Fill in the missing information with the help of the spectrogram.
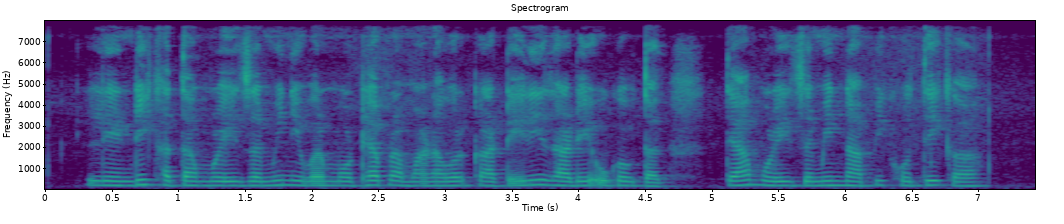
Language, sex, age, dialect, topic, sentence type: Marathi, female, 31-35, Northern Konkan, agriculture, question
